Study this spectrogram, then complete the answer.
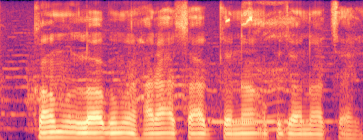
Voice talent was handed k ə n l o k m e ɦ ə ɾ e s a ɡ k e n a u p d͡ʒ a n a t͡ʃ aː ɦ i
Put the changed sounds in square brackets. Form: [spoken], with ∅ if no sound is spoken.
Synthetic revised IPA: k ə [m] l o [ɡ] m e ɦ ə ɾ [a] s a ɡ k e n a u p d͡ʒ a n a t͡ʃ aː ɦ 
